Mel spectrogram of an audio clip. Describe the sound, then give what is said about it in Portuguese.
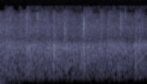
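A church audience applauds the Lord during a morning service, a dense, steady wash of many hands clapping at once, sustained at an even level throughout with no voices standing out. “Você pode aplaudir mais uma vez o Senhor nessa manhã maravilhosa”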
